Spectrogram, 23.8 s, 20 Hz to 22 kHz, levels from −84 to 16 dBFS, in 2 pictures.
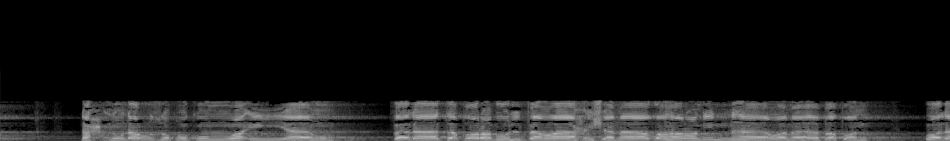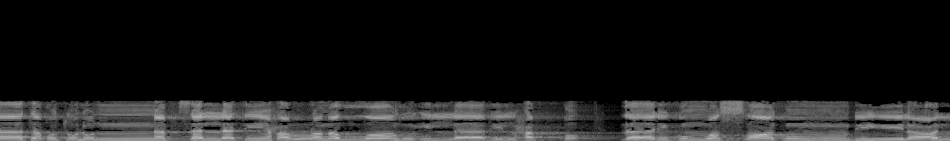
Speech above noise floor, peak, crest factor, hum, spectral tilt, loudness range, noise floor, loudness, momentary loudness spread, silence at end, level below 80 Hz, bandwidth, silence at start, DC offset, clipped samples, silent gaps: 34 dB; -4 dBFS; 18 dB; none; -2 dB/octave; 4 LU; -55 dBFS; -20 LUFS; 10 LU; 0 s; -72 dBFS; 6.6 kHz; 0 s; 0.2%; under 0.1%; none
